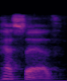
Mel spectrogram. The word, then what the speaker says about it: hesed: One of the most important words in the Hebrew Bible is a word that is pronounced in the Hebrew hesed, and it's the word mercy in the text before us.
